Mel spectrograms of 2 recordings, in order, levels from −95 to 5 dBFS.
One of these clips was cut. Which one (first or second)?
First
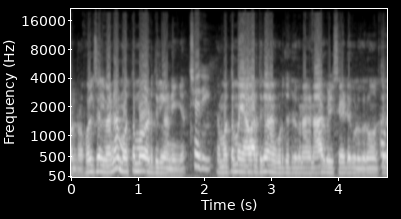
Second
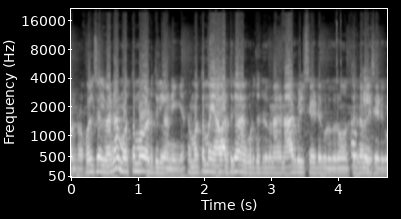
second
